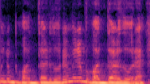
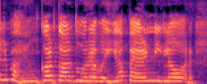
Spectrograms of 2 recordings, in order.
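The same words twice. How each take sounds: First: Low, mild moaning complaint of pain; a low, half-hearted whimper about the hurt foot; complaining of pain. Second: Higher, louder desperate plea about the pain; pleading about pain. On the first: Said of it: "मैं बोल रही हूँ". (धीमी आवाज़ में दर्द की शिकायत) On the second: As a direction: insist loudly to the doubting friends that it really hurts. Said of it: "मैं सीख रही हूँ". (ऊँची, ज़ोरदार आवाज़ में दर्द की गुहार) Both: Retold or imitated.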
